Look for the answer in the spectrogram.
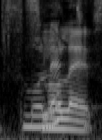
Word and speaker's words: Smollett: And then Jesse, how do you say that damn last name? – Smollett. – Smollett. Is it French? – Smollett.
